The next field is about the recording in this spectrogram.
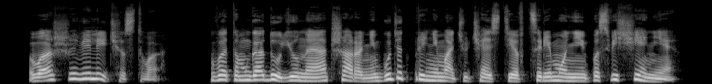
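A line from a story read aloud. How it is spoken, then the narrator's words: Plain. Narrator (Russian): спросил Михур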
